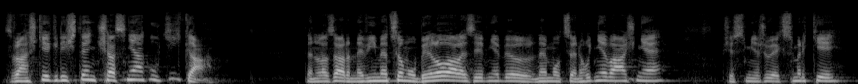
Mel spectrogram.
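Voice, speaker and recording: A man preaching a sermon in a thoughtful way, often pausing with hesitant fillers as he explains. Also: on the high side. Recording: long hall reverb.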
